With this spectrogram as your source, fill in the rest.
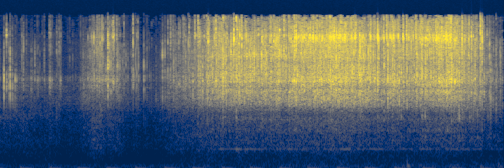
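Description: A long, hollow, painted cardboard rainstick with loose filling is tilted one way, then the other, by hand so the filling falls through the tube. At first there are scattered bright rattles and short trickles. Then a dense, high, hissing cascade builds into a steady rain-like patter that holds for several seconds before thinning out at the end.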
